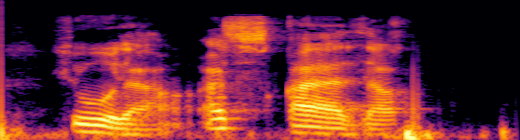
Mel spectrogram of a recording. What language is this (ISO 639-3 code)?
kab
